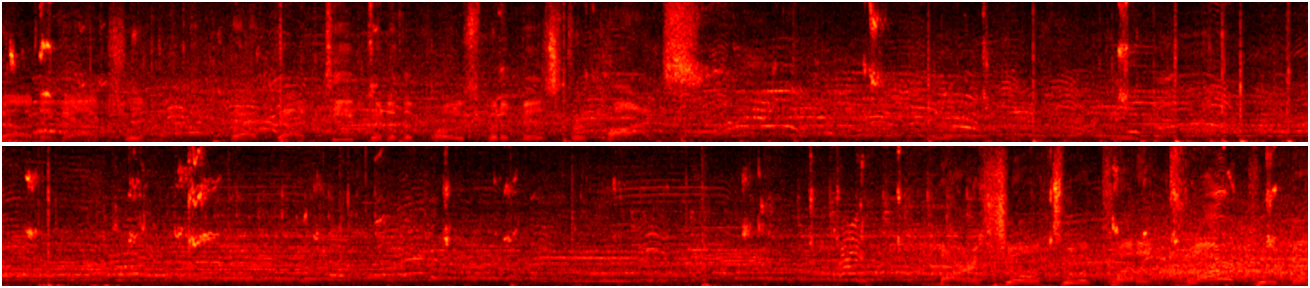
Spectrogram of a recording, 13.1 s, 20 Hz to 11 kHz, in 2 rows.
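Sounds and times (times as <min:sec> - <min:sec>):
crowd noise: 0:00.0 - 0:13.0
sneakers squeaking on floor: 0:03.8 - 0:13.0.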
